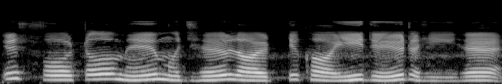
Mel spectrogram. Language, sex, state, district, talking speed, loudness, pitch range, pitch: Hindi, male, Madhya Pradesh, Katni, 105 wpm, -14 LUFS, 185-225 Hz, 205 Hz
